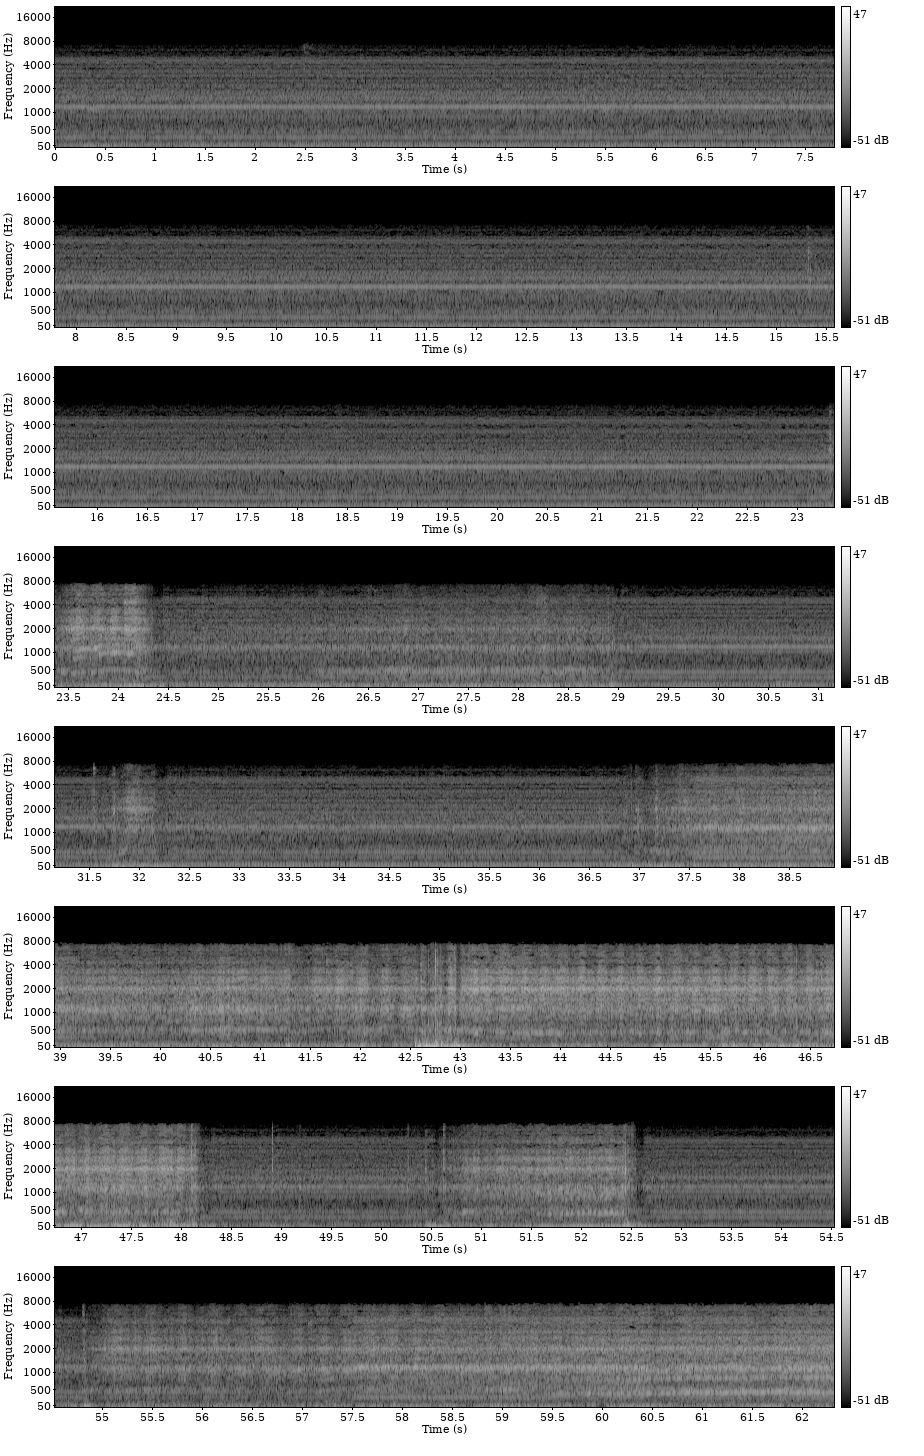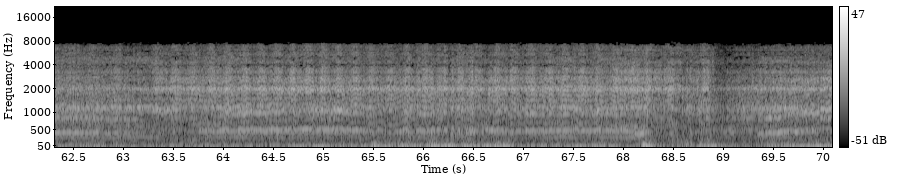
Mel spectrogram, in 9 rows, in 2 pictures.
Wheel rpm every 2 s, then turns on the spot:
0, 0, 0, 0, 0, 0, 0, 0, 0, 0, 0, 0, 20, 10, 10, 0, 10, 0, 10, 40, 40, 40, 40, 40, 10, 10, 20, 10, 40, 40, 50, 50, 50, 40, 50.
24-26 28-30 52-54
